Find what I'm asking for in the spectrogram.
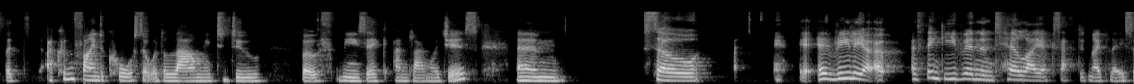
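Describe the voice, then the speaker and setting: A woman's voice: on the low side, gravelly. A woman in her thirties, a harpist, talking reflectively about her career in a podcast interview, with frequent ums. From Wales. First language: Welsh. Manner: thoughtful, frequent ums and restarts. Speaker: guest harpist.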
